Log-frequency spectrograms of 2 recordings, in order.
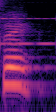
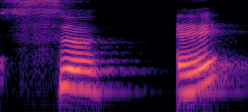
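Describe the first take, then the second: First: The first vowel drops, making one syllable. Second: Both vowels are said, in two syllables.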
